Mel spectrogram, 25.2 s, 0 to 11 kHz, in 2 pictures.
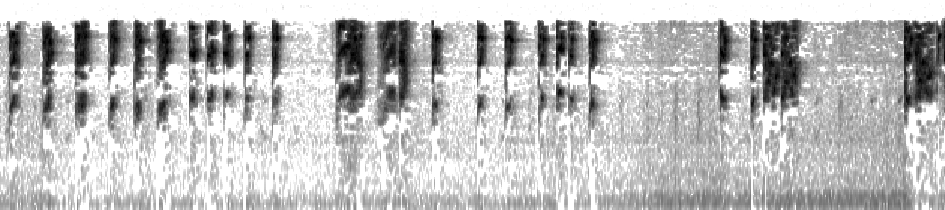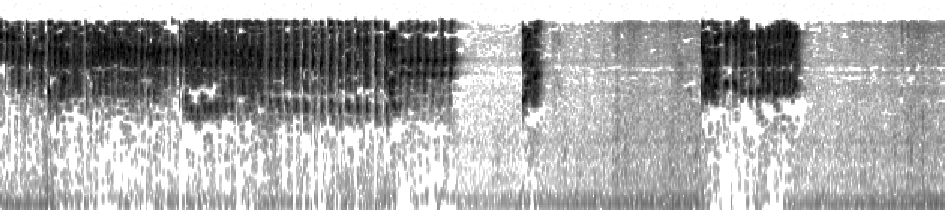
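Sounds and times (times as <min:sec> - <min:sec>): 
lovebird song: 0:00.0 - 0:03.8, 0:04.5 - 0:08.1, 0:09.4 - 0:18.8, 0:19.6 - 0:19.9, 0:21.8 - 0:23.3
faint low hum: 0:02.4 - 0:25.2.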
